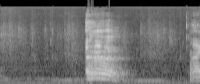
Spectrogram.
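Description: A man clears his throat once, about a second in, with a short rasp, then starts to speak.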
